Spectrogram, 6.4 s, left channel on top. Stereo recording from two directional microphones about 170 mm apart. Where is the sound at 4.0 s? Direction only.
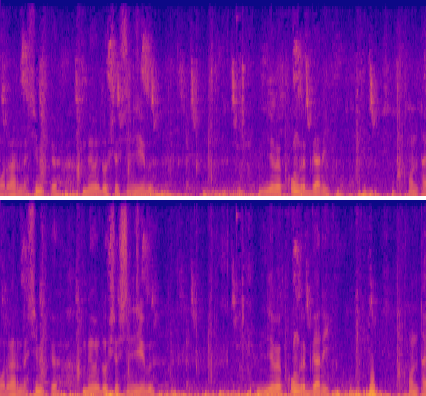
25° right (ahead or behind).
